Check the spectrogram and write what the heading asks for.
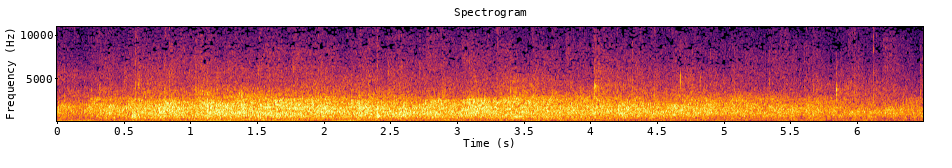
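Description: An audience applauds steadily for several seconds in praise of Jesus, a dense, even wash of many hands clapping at once with no voices on top.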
